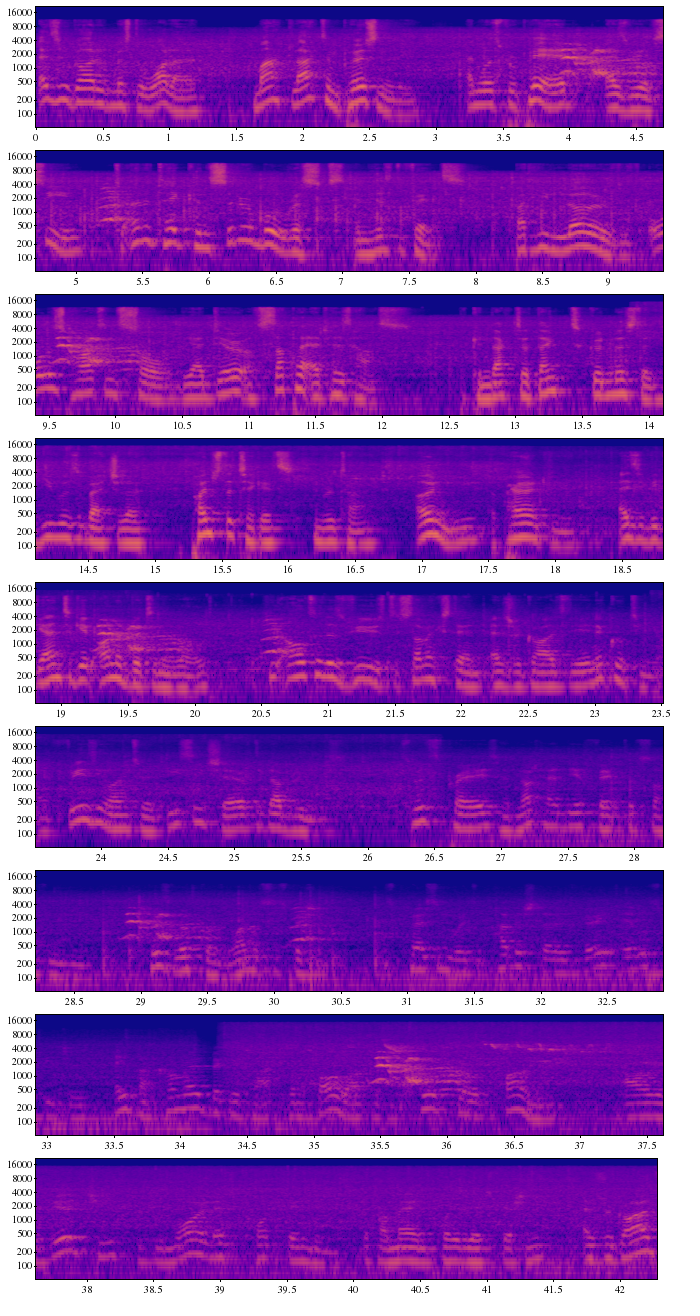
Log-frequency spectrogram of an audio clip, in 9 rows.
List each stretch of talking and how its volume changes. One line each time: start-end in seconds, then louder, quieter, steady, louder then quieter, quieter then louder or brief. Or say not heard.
0.0-42.2 quieter.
